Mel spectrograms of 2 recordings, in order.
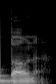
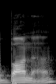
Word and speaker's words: Bonner: teacher and uh and Neville Bonner as two ends most words with two ends uh pronounced in the similar fashion uh I think like uh not enough spanner right uh one n turns it changes the the pronunciation anyway she kept calling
